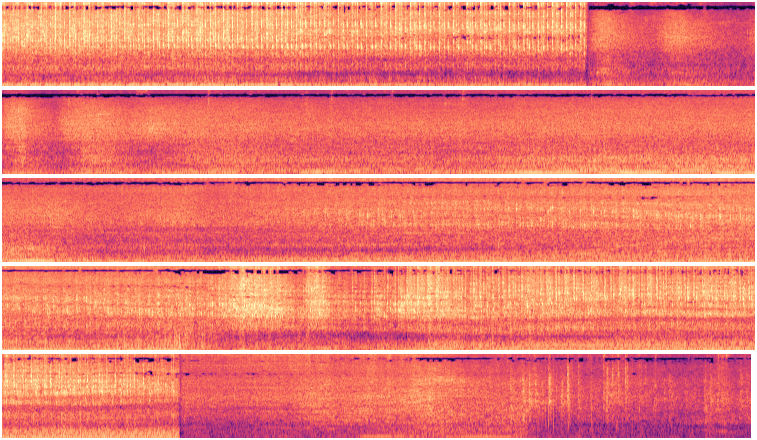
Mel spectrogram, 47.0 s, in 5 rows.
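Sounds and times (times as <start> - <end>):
car engine deep hum: 0.0 - 8.1, 19.4 - 39.9
street noise: 0.0 - 47.0.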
